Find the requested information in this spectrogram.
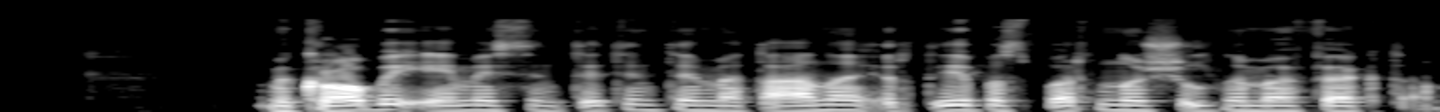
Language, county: Lithuanian, Vilnius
